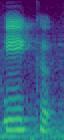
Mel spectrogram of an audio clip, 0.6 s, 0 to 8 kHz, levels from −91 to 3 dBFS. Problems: none marked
